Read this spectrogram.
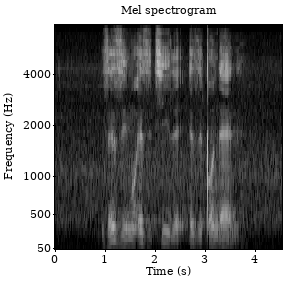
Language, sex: Zulu, male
